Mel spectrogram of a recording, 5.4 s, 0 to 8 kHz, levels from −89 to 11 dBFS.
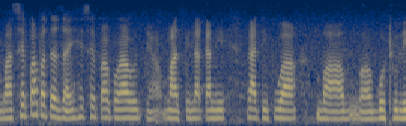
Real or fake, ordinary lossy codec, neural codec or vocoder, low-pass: real; AAC, 48 kbps; none; 7.2 kHz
